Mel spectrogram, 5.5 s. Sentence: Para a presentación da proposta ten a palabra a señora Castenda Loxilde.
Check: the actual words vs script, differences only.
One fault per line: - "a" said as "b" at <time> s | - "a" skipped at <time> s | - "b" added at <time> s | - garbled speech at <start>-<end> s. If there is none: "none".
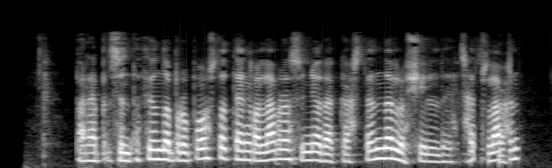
- "a" skipped at 2.5 s
- garbled speech at 4.6-5.2 s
